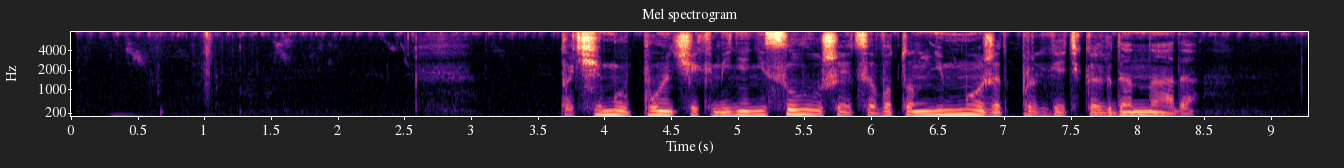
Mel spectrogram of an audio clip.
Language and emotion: Russian, angry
